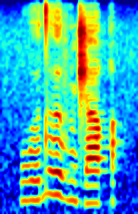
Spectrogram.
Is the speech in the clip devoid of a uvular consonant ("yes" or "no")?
no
